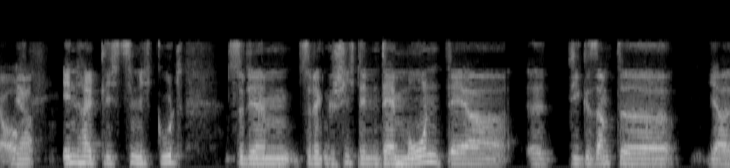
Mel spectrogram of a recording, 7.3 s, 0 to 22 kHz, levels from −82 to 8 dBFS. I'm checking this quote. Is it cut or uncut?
cut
